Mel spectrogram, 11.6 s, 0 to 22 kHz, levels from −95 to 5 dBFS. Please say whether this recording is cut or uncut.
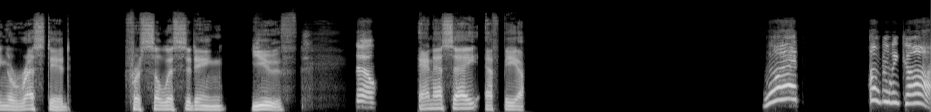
uncut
